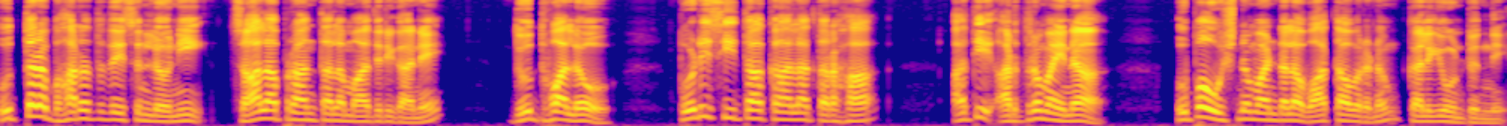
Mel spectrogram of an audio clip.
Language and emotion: Telugu, neutral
